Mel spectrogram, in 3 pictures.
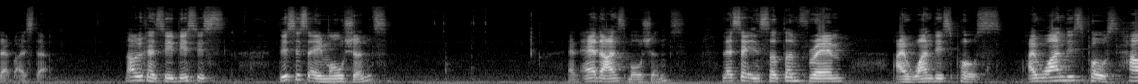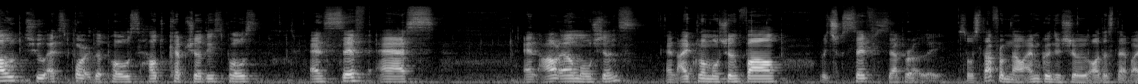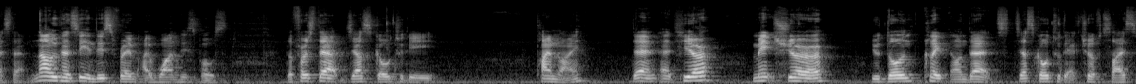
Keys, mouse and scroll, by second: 1.8 c, 2.9 x, 3.3 c, 3.5-4.0 drag, 4.4 click, 5.4-7.8 typing, 5.7 click, 7.3 click, 7.7 click, 10.3-12.1 typing, 10.6-12.1 drag, 13.5 click, 13.6 c, 14.4 x, 14.9 x, 15.1 click, 18.4 x, 18.7 c, 19.0-20.1 drag, 20.1-20.9 x, 21.0 click, 21.1-22.1 c, 26.7 click, 33.2 click.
